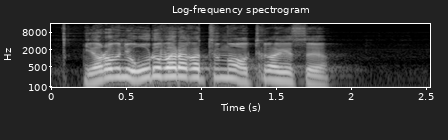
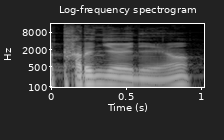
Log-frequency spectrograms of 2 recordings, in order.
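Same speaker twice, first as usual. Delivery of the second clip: ordinary talk, nothing marked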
